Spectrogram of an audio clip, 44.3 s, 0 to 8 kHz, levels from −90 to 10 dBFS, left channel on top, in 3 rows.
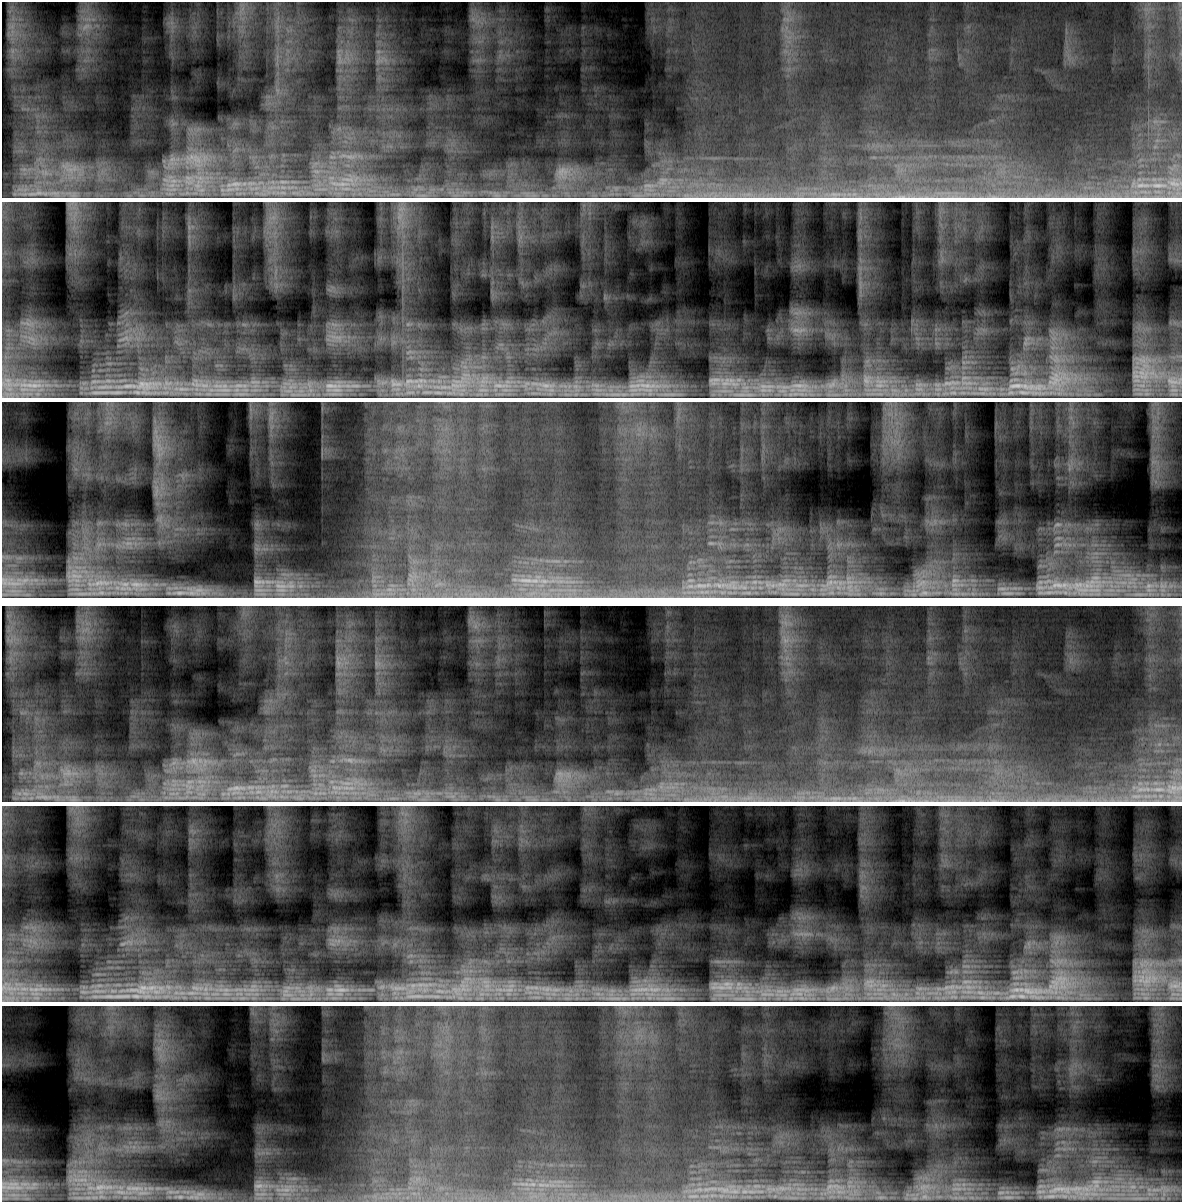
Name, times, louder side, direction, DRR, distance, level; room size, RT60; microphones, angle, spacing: voice 1, 0.0-2.1 3.2-13.0 34.2-36.5, equal, 70° right, -6 dB, 1.2 m, -31 dB
voice 2, 2.0-3.7 4.1-4.6 8.0-8.4 8.8-8.9 14.1-28.6 28.9-29.9 30.3-32.1 32.6-33.2 34.1-35.0 35.9-37.3 37.9-44.0, left 2 dB, 70° left, -1 dB, 0.7 m, -23 dB
sound 1, 8.5-14.9, left 1 dB, 35° left, 0.4 m, -27 dB
sound 2, 32.5-38.4, right 1 dB, 10° right, 0.9 m, -29 dB
5.1 x 2.5 x 2.4 m, 1.3 s
head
